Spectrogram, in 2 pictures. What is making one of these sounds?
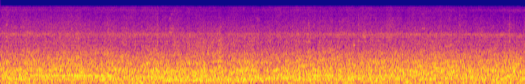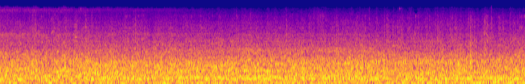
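A diesel engine drones loudly up close.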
